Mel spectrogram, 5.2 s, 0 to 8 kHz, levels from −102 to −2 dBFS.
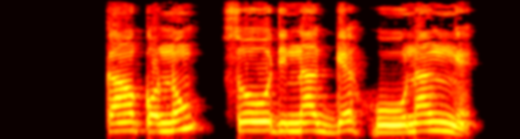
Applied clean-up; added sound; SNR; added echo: none; none; none; none.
